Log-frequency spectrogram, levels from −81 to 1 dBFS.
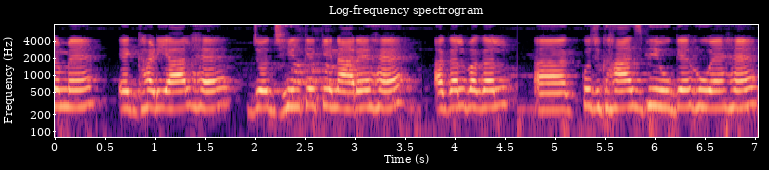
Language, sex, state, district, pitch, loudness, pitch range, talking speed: Hindi, female, Bihar, Kishanganj, 270 Hz, -13 LUFS, 260-275 Hz, 155 wpm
